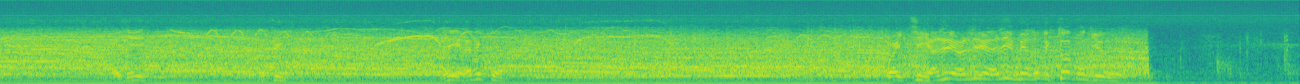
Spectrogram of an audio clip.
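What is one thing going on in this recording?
A crowd cheers and shouts loudly around a boxing ring.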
